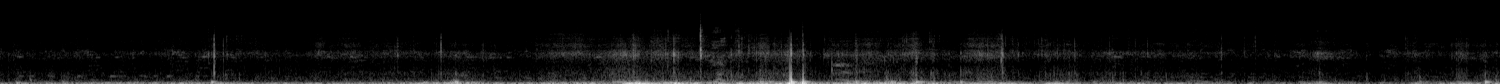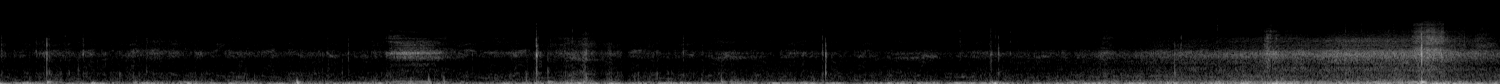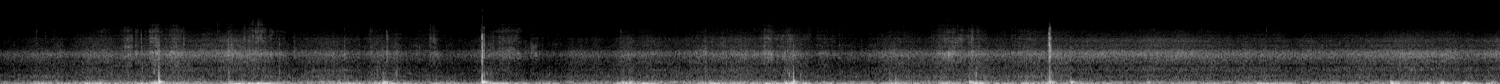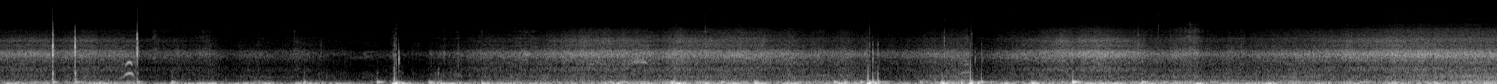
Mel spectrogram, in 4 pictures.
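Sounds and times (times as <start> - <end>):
skis scraping packed snow: 0.0 - 59.9
wind buffeting microphone: 0.0 - 59.9.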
